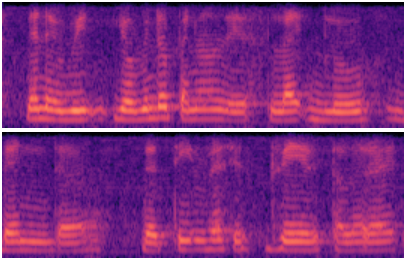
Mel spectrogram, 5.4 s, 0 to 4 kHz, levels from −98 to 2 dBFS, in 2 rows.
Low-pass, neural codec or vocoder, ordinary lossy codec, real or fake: 3.6 kHz; none; Opus, 16 kbps; real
